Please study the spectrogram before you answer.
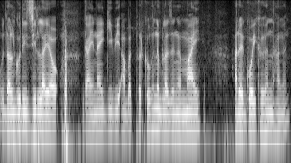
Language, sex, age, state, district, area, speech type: Bodo, male, 18-30, Assam, Udalguri, urban, spontaneous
